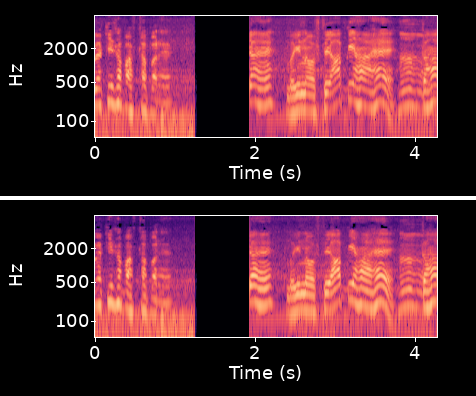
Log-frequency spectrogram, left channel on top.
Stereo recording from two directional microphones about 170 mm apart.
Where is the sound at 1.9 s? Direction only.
15° right (ahead or behind); by 4.1 s 35° right (ahead or behind).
